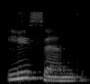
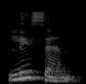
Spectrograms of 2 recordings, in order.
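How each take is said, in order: Both takes have the same delivery.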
